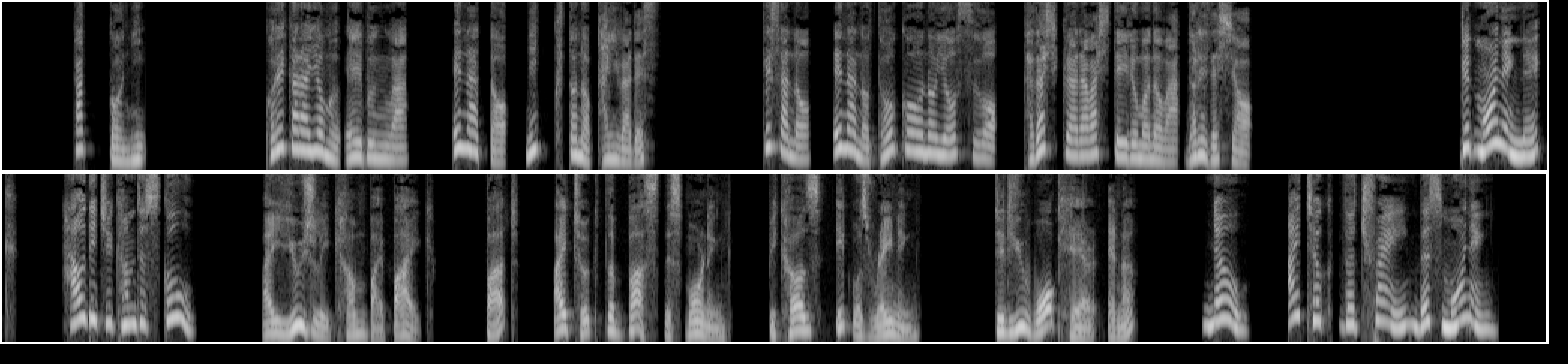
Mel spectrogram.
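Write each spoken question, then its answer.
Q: 今朝のエナの投稿の様子を正しく表しているものはどれでしょう。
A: 電車で登校した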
